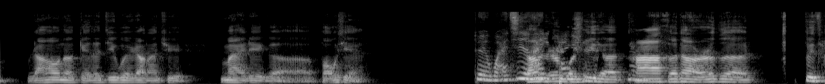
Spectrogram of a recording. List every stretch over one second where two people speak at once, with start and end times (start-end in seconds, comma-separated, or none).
5.2-6.6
